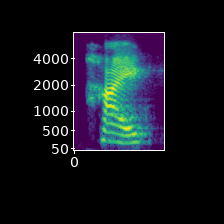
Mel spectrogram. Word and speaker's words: hike: Hike is not like height.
